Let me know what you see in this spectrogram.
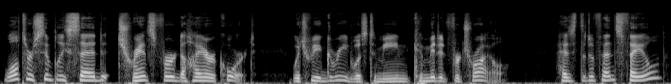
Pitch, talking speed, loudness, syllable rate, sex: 175 Hz, 180 wpm, -19 LUFS, 5.4 syllables/s, male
